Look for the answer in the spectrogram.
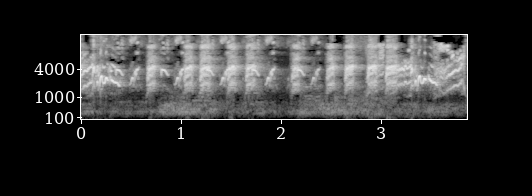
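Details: Lure sound of sooty-headed bulbuls for trapping: rhythmic bursts of scratchy chatter, with a bright, sweeping whistled note near the start and rising slurred notes at the end.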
